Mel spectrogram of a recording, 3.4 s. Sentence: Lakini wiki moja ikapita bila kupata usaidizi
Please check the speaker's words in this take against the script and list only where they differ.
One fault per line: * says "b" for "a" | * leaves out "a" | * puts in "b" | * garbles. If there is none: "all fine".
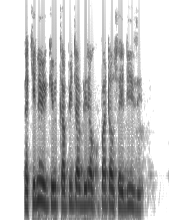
* leaves out "moja"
